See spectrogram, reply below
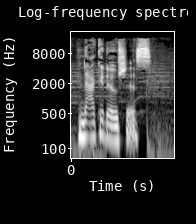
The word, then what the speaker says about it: Nacogdoches: Nacogdoches.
